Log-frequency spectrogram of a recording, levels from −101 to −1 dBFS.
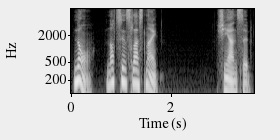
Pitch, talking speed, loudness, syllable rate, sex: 130 Hz, 100 wpm, -20 LUFS, 4.6 syllables/s, male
